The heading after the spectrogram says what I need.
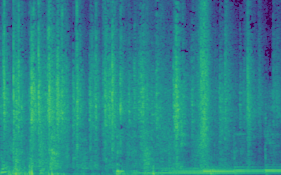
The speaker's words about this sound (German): Ihre zwei anderen Hunde dackeln ihr hinterher. Meine zwei, dann kommt mal mit.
